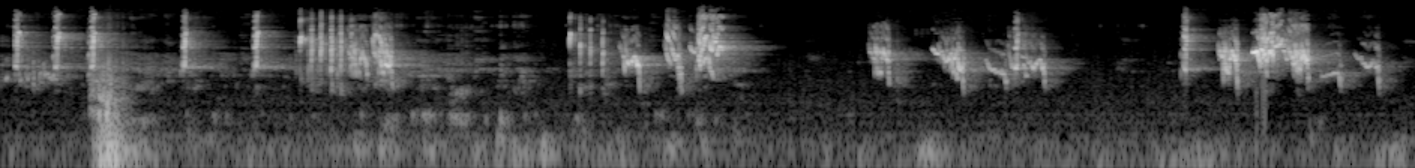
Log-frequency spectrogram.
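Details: Pet budgerigars indoors keep up lively warbling: sharp clicks and ticks, then rapid buzzy chirps and twittering phrases in bursts across several seconds, with one low thump early on.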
